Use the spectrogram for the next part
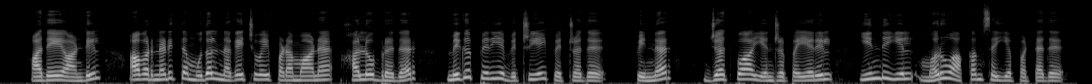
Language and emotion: Tamil, neutral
